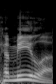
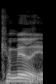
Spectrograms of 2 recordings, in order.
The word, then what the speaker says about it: Camellia: They're not going to send him out a winner for the I don't Camellia Bowl think in he's beautiful retired. Montgomery, Alabama. His wife died. Camila.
